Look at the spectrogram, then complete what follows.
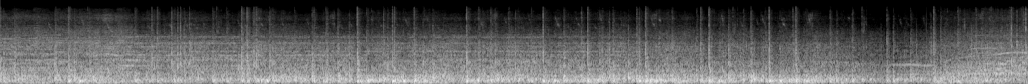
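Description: Fireworks display: a continuous rumble of overlapping bursts with many sharp crackles, with music playing along.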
